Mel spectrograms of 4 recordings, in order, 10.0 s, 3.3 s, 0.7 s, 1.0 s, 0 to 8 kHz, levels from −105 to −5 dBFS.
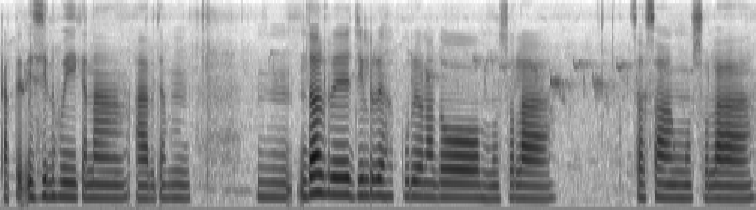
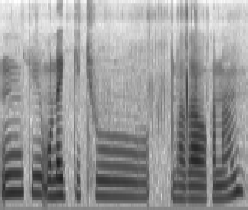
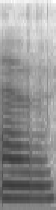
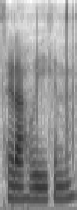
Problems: background sounds at intervals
